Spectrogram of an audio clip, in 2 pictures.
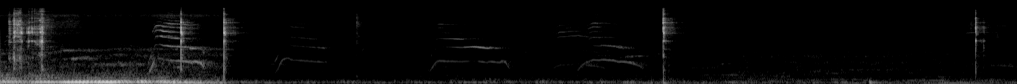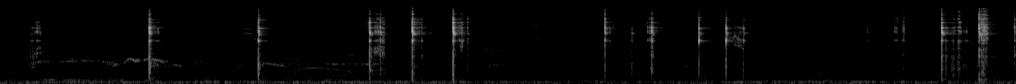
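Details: Cats meowing for something they want, such as food or attention; several short, rising-then-falling meows scattered between loud clicks and knocks, after a heavy rumbling burst in the first two seconds, indoors.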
